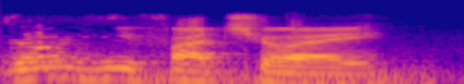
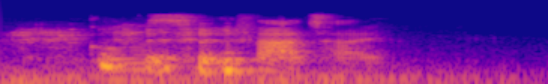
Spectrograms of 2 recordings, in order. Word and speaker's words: 恭喜发财: I said Gong Hee Fa Choi, but like in a American accent, right? Like how do you say it? 恭喜发财. Oh, whoa, go! I had it wrong my whole life.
